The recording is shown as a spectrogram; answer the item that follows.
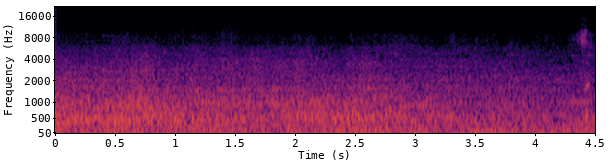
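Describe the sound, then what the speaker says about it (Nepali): Nepal Airlines Airbus A330-242 landing at Tribhuvan International Airport on a wet runway, arriving from Narita: a steady, broad roar of jet engines and rushing air that holds loud for the whole stretch, easing only slightly toward the end. "Nepal Airlines arrival from Narita."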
